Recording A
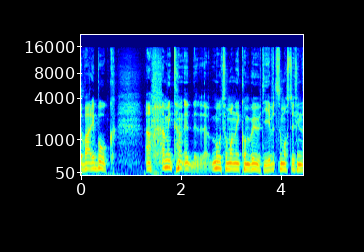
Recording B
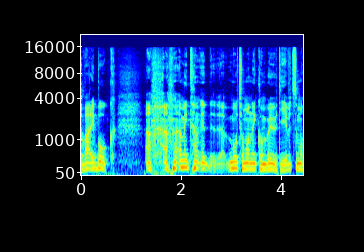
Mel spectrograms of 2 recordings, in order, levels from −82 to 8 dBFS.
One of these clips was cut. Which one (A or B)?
A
